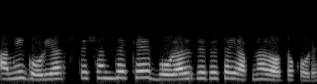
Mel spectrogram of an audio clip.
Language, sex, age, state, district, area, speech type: Bengali, female, 18-30, West Bengal, South 24 Parganas, urban, conversation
